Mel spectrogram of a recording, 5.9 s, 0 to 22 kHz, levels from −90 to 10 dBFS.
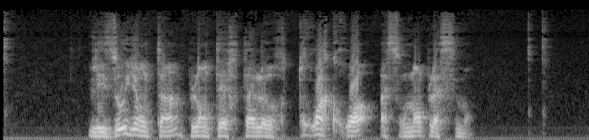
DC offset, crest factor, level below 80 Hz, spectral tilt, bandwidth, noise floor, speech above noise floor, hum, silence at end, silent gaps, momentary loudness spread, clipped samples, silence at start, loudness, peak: under 0.1%; 14 dB; -42 dBFS; -5.5 dB/octave; 16 kHz; -46 dBFS; 34 dB; none; 0.45 s; none; 8 LU; under 0.1%; 0.05 s; -13 LUFS; 0 dBFS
